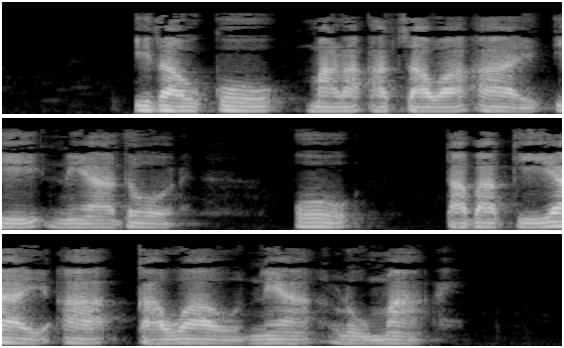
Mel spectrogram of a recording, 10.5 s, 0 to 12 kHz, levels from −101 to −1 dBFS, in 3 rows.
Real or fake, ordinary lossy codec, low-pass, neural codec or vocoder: real; MP3, 32 kbps; 10.8 kHz; none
